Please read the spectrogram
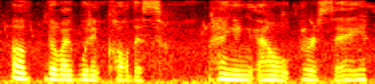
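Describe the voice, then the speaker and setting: A woman's voice: on the low side, steady tone, takes it slowly, warm tone, slight background noise. A woman playing a concerned coworker in an ASMR roleplay, speaking earnestly, hesitantly and with care. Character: worried, caring married female coworker, hesitant and earnest. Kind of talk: ASMR roleplay audio drama.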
